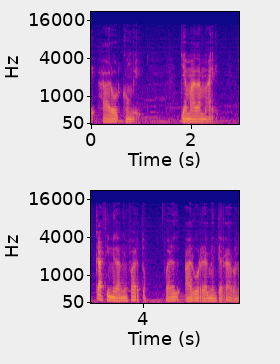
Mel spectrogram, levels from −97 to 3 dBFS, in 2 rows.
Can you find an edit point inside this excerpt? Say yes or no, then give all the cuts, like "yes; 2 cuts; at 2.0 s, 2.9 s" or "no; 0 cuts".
yes; 1 cut; at 4.4 s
